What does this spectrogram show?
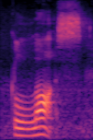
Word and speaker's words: gloss: It's not k sound. There is no C or K. It's a G. So the pronunciation should be g, gloss, lip gloss, lip gloss.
